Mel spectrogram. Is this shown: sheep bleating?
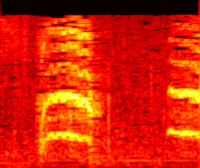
yes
